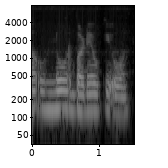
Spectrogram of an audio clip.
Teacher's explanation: इन दोनों का उच्चारण स्थान होता है ओष्ठ यानी कि होठ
